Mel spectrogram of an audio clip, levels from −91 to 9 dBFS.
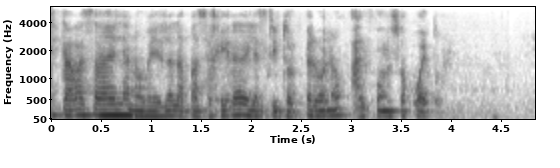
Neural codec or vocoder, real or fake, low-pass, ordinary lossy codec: codec, 16 kHz, 4 kbps, X-Codec, HuBERT features, trained on general audio; fake; 5.4 kHz; Opus, 64 kbps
